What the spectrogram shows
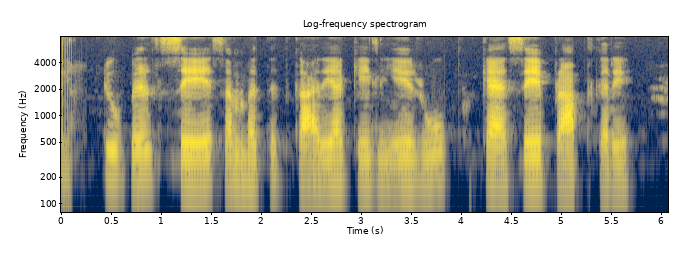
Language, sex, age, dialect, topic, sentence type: Hindi, female, 25-30, Marwari Dhudhari, banking, question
